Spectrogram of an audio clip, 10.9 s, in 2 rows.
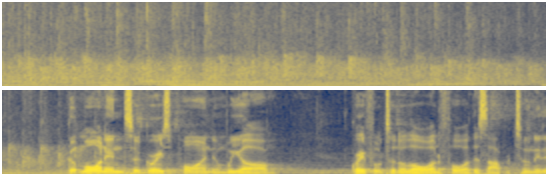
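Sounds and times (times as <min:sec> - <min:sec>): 
audience clapping: 0:00.0 - 0:06.6
speech: 0:06.1 - 0:08.3, 0:09.0 - 0:10.8.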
